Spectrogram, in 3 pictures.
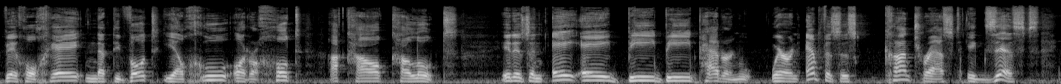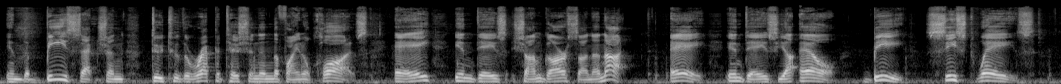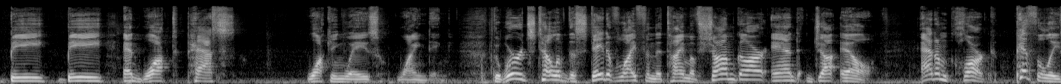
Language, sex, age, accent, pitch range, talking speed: English, male, 50-69, American, 130-190 Hz, 125 wpm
